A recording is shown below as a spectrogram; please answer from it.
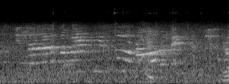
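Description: High-pitched voices talking and calling out, like children's chatter.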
